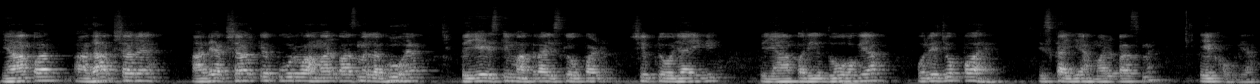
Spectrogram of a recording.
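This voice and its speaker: A man teaching a lesson on counting syllables in verse, speaking slowly and breaking words into syllables as he writes them out. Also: fairly high pitch, fairly even intonation, echoey room, recorded from a distance, low-quality recording. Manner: slow, spells out syllables while writing. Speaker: Hindi poetry teacher. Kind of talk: whiteboard lesson.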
